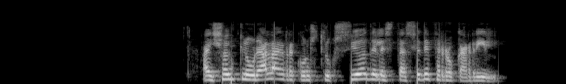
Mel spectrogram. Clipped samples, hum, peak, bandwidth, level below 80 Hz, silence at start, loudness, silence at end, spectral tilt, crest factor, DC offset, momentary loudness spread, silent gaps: under 0.1%; none; -2 dBFS; 7.8 kHz; -52 dBFS; 2.05 s; -16 LUFS; 0.7 s; -4.5 dB/octave; 18 dB; under 0.1%; 7 LU; none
